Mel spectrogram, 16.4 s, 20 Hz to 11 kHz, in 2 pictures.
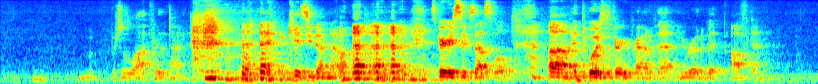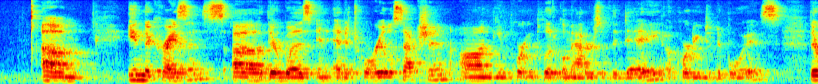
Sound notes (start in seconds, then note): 1.9 laughs; 1.9 laughter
